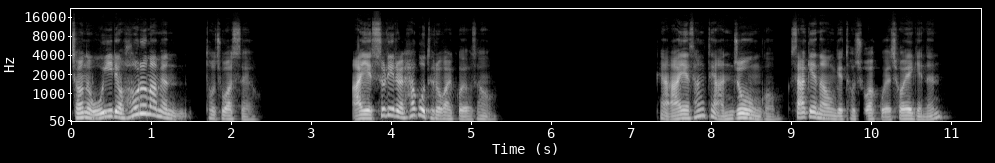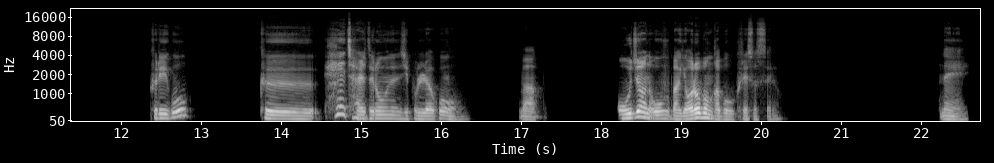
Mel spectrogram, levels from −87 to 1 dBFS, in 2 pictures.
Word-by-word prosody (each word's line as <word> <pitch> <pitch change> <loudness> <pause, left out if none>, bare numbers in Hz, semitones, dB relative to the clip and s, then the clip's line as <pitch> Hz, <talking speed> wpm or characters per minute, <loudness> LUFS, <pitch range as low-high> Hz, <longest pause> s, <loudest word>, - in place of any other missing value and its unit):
저는 160 0 +3
오히려 170 +6 +5
허름하면 210 - +2 0.2
더 135 -3 -7
좋았어요. 100 -6 -5 1.1
아예 135 +1 +6
수리를 230 - +2
하고 220 +4 +3
들어갈 120 -6 -3
거여서 100 -1 -7 2.0
그냥 95 - -4
아예 135 +5 +4
상태 205 +4 -4
안 110 +1 -4
좋은 140 -6 +4
거 95 +3 -13
싸게 170 +1 +3
나온 125 -7 -1
게 105 - -1
더 105 0 -10
좋았고요 105 -2 -4
저에게는. 110 - -1 1.5
그리고 160 - -1 0.9
그 120 -5 0 0.3
해 275 0 +1
잘 125 - -1
들어오는지 125 -2 -5
보려고 110 -3 -4 0.6
막 - - -8 0.9
오전, 150 +5 +4
오후 125 -1 0
막 110 -2 -2
여러 155 +8 +7
번 160 -3 +3
가 110 - -3
보고 100 -2 -7
그랬었어요. 105 0 -12 2.0
네. 100 -3 -7
125 Hz, 220 characters per minute, -23 LUFS, 110-155 Hz, 2.0 s, 여러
